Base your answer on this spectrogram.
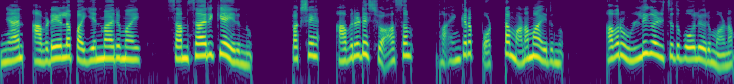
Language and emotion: Malayalam, disgusted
